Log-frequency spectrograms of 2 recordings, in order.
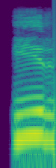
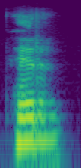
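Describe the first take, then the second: First: फिर as "pheer"; wrong long ee. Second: फिर as a quick "phir"; short i. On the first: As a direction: stretch the vowel of फिर. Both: Shown as a demonstration. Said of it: "फिर नहीं".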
